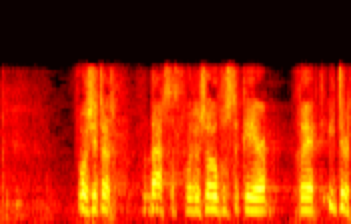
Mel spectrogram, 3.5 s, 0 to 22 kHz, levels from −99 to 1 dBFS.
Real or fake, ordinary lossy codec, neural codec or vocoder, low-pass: fake; Opus, 24 kbps; vocoder, 24 kHz, 100 mel bands, Vocos; 7.2 kHz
